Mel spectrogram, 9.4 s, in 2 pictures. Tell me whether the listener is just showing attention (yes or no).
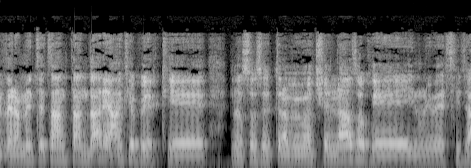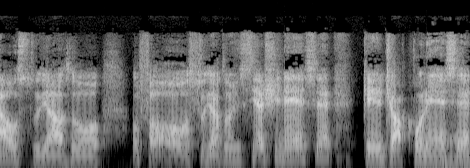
yes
